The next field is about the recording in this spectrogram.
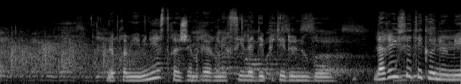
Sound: applause

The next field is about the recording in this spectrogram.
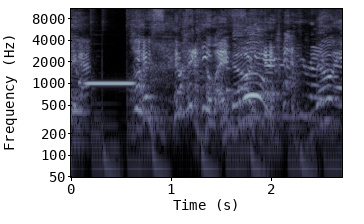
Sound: group laughs

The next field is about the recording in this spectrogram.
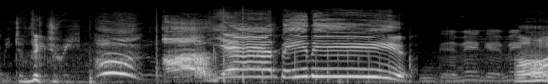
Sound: gasps

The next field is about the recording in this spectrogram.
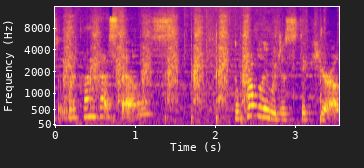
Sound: eraser rubbing

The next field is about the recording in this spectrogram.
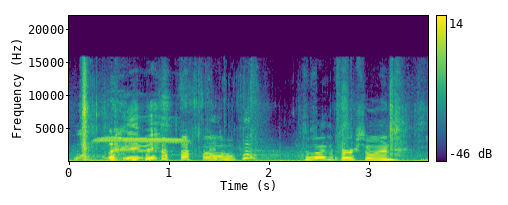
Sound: laughs

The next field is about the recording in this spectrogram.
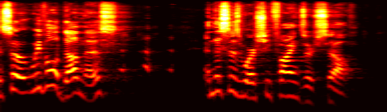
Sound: congregation laughs

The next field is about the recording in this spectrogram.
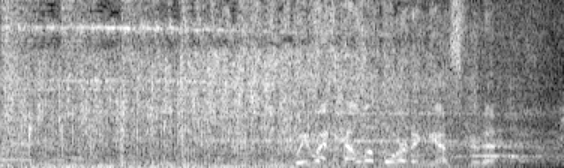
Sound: cheering

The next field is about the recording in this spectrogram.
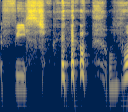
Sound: chuckle

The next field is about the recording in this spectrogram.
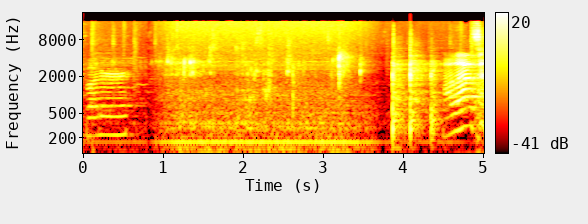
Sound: butter pouring

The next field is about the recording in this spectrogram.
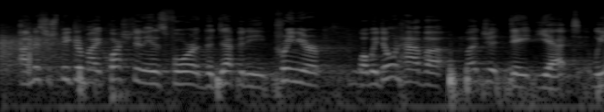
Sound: applause

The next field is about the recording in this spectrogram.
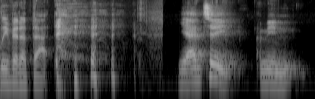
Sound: laughs

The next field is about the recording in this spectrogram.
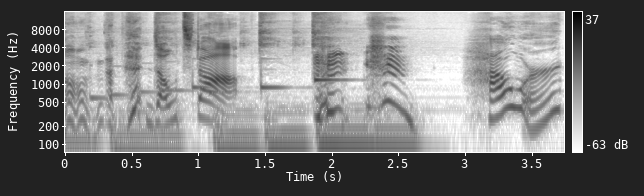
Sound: chuckle of pleasure; clearing of throat

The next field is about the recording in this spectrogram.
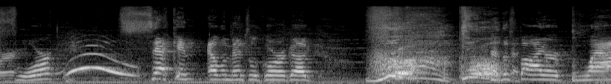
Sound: whooshes

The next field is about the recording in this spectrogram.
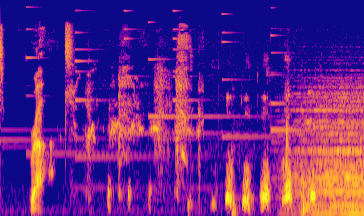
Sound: laughing

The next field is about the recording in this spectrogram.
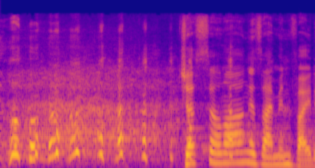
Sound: laughter

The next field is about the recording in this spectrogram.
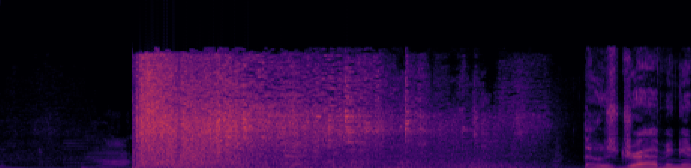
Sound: sonic boom booms

